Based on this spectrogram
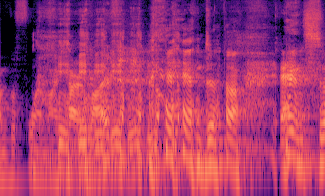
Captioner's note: all laughing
